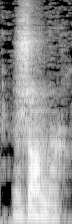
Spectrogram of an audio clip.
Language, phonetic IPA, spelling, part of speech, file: Polish, [ˈʒɔ̃na], żona, noun, Pl-żona.ogg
